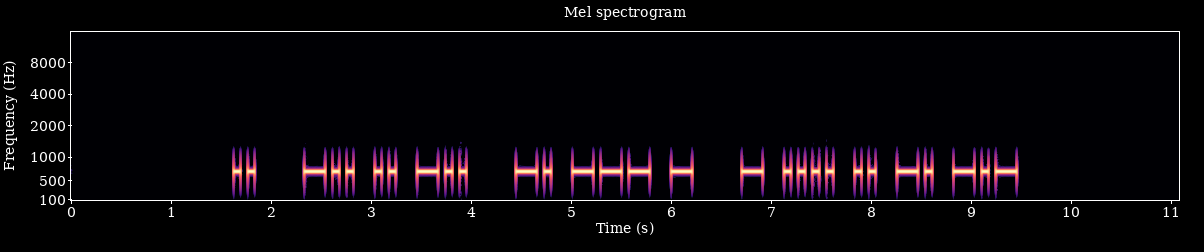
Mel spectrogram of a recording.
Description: Morse code, heard as a keyed tone, about 17 wpm, 700 Hz. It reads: I DID NOT THINK
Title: Speed-Racing - Sets of 4 Words 17wpm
